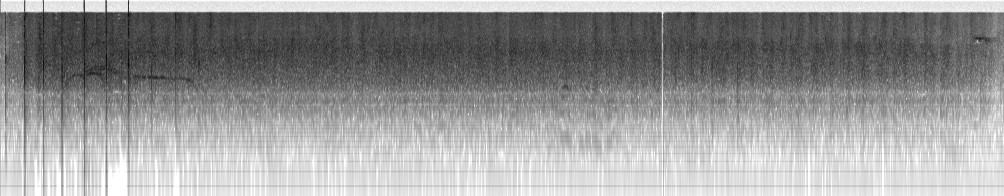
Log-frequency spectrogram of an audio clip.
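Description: A loud, sustained round of applause from a church audience, starting with a few sharp individual claps and swelling into a dense, steady roar of clapping that holds for about twenty seconds before tapering.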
